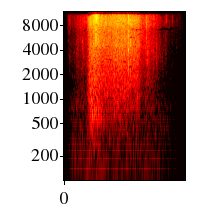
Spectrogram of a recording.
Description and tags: Boots Dirt Foot Slide 1 4
Barefoot, Boots, Design, Dirt, Fast, Feet, Floor, Foley, Foot, Footstep, Forest, Gravel, Ground, Hard, Nature, Outdoor, Park, Real, Recording, Running, Shoe, Slide, Slow, Sneakers, Soft, Sound, Stepping, Walking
